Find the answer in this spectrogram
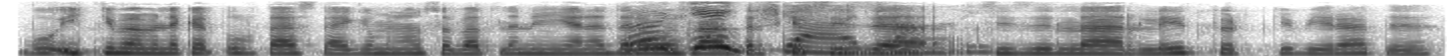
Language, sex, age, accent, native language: Uzbek, female, 18-24, Samarqand, Uzbek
